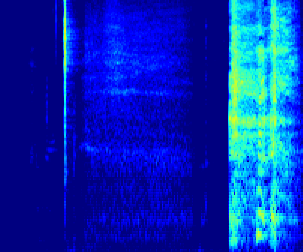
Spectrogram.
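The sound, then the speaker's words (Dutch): A brief click and a quiet murmur give way to a loud fit of coughing, two or three harsh bursts in quick succession at the end. “ik moet altijd een beetje hoesten als ik met jou aan het podcasten ben”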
